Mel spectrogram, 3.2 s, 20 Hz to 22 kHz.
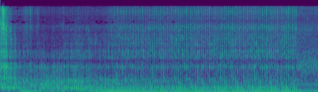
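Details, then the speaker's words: Alfa Romeo 147 GTA after engine work completed and thermostat coolant leak resealed: strong, steady engine note with crisp even pulse settling cleanly after a light rev, running really good. Normal running. "as you can hear, the engine is now all done and running really good."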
